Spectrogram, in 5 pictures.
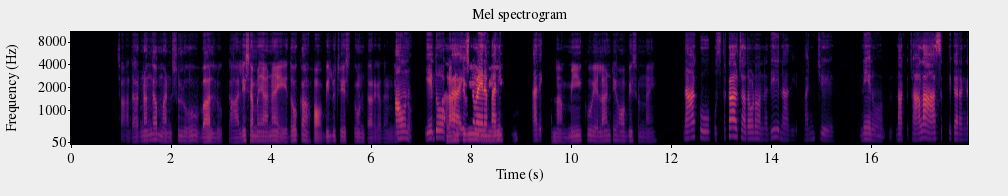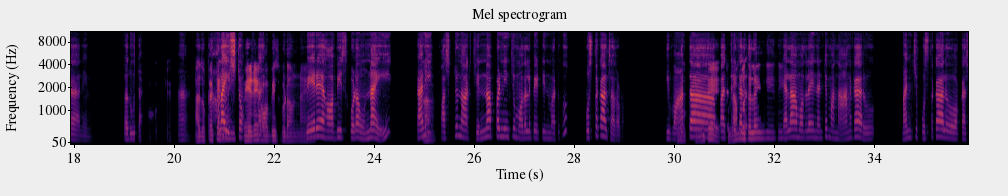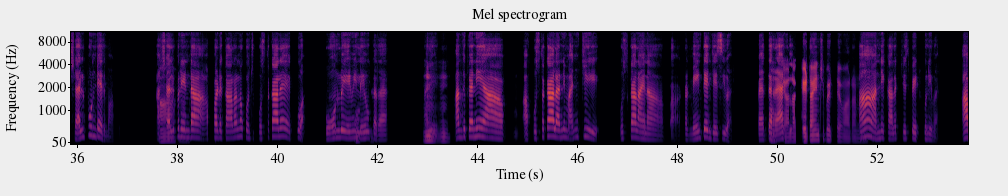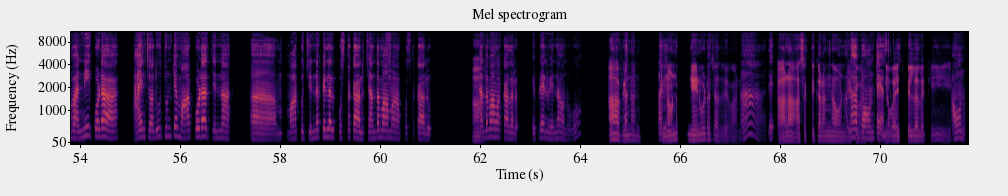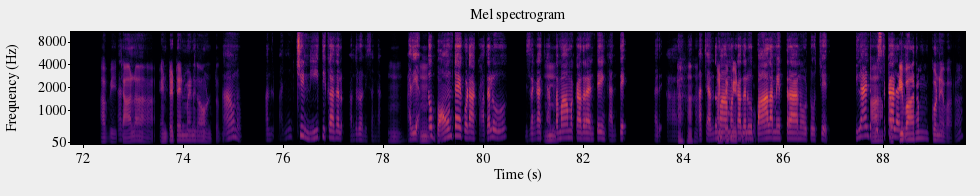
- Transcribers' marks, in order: in English: "హాబీస్"; in English: "హాబీస్"; in English: "హాబీస్"; in English: "ఫస్ట్"; other background noise; in English: "షెల్ఫ్"; tapping; in English: "మెయింటైన్"; in English: "కలెక్ట్"; chuckle; in English: "ఎంటర్టైన్మెంట్‌గా"; chuckle
- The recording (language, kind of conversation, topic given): Telugu, podcast, నీ మొదటి హాబీ ఎలా మొదలయ్యింది?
